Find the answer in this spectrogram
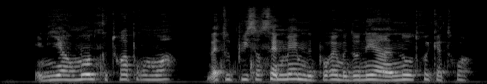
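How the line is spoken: Low voice. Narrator (French): prononça-t-il à voix basse

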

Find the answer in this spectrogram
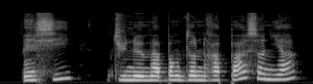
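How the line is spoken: Almost pleading. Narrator (French): fit-il avec un regard presque suppliant

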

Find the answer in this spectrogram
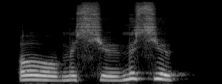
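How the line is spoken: Deeply emotional stammer. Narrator (French): balbutia Lucien en proie à une indicible émotion

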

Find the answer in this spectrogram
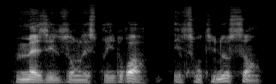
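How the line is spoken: Low insistent voice. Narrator (French): insista le grand homme à voix basse

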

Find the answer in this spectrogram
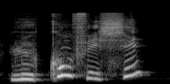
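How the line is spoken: Peasants exclaiming together. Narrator (French): s'écrièrent les paysans

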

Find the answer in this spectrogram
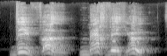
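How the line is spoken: Exclaimed. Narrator (French): s'écria le baïf d'épée

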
